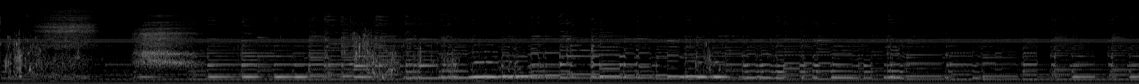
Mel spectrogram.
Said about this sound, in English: Now, heading to the Ashurada Island. The sound of sea waves and the noise oars make with water is really pleasant. How calm it is!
